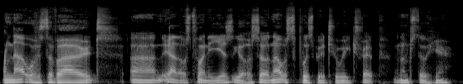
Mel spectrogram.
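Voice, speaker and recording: A man from Scotland with a very low, deep voice, speaking as an interview guest. He talks hesitantly, repeating words and trailing off to a near murmur at the ends of his thoughts. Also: steady tone, fast talker. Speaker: guest architect. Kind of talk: conversational interview.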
